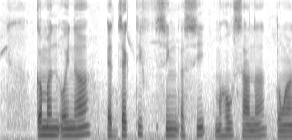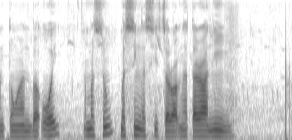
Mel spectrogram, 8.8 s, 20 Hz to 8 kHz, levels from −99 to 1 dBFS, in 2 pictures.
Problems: none marked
